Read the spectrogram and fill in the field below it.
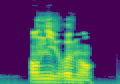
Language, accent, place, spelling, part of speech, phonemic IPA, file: French, France, Lyon, enivrement, noun, /ɑ̃.ni.vʁə.mɑ̃/, LL-Q150 (fra)-enivrement.wav
- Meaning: exhilaration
